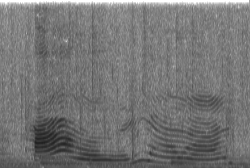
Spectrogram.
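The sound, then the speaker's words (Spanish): A person imitates a cat, letting out two long, drawn-out meows with rising and falling pitch, loud, over a steady low musical hum in the background. “Levantamos la cola, levantamos la cabeza y vamos a aullar como gatos. Miau, miau,”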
